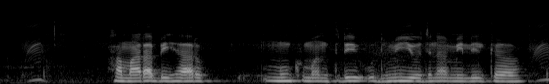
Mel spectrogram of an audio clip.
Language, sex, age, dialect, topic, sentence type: Bhojpuri, male, 18-24, Southern / Standard, banking, question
